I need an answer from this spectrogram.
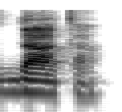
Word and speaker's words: data: But most people would say data. Like, you know the word day, like day, Monday, Tuesday? Data. I call it data.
